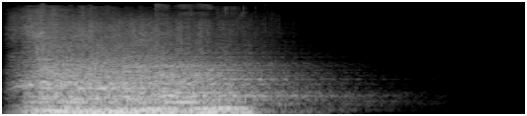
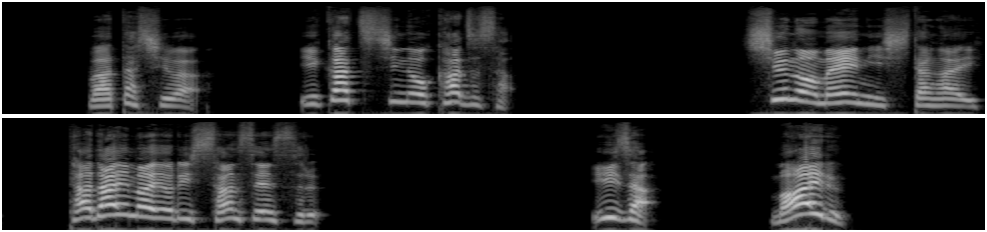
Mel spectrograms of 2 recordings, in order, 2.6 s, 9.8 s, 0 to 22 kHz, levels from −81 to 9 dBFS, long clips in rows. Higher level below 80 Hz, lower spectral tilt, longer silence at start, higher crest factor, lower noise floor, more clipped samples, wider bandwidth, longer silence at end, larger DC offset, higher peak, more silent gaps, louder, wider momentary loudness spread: first, -18 dBFS vs -66 dBFS; first, -5.5 dB/octave vs -0.5 dB/octave; second, 0.05 s vs 0.45 s; second, 14 dB vs 22 dB; second, -71 dBFS vs under -90 dBFS; neither; about the same, over 20 kHz vs 19.5 kHz; first, 1.15 s vs 0.7 s; neither; about the same, 0 dBFS vs 0 dBFS; second, none vs 1.07-1.47 s, 2.58-3.69 s, 4.93-5.23 s, 6.56-7.85 s, 8.22-8.74 s; first, -12 LUFS vs -19 LUFS; second, 9 LU vs 19 LU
